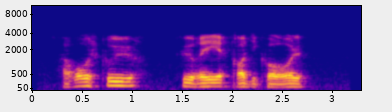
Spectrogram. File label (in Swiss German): "rosskur", alsace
